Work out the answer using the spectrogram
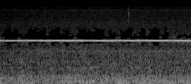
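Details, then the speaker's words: Sony Walkman (WM-EX102/EX610) after belt replacement, 3 kHz test tape: a clean, steady 3 kHz tone without drift, now at correct speed. Wow and flutter still to be improved. "that's that's that's that's pretty good that's actually really good for one beef of course this can't compare to like a dedicated cassette deck but that's that's good that's the correct speed"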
